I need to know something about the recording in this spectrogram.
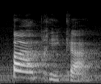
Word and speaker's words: paprika: Zit jij in team paprika of een team paprika? Het laatste is het juiste, want je zegt toch echt paprika.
